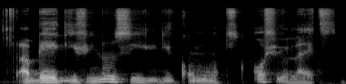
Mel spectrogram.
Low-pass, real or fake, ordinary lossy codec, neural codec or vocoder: 14.4 kHz; fake; none; codec, 32 kHz, 1.9 kbps, SNAC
